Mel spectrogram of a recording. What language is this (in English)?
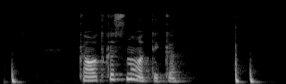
Latvian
